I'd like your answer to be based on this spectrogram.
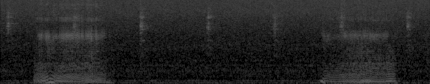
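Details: A sleeping cat snoring: two low, fluttering snores about four seconds apart, with quiet breathing between them.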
